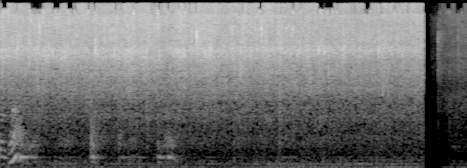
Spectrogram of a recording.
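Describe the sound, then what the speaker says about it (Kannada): Soya chunks and onion fry in a hot pan with a steady, close sizzle, a few light stirring clinks early on, before the sound cuts off abruptly near the end. "ಚೆನ್ನಾಗಿ ಫ್ರೈ ಆಗಬೇಕು."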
